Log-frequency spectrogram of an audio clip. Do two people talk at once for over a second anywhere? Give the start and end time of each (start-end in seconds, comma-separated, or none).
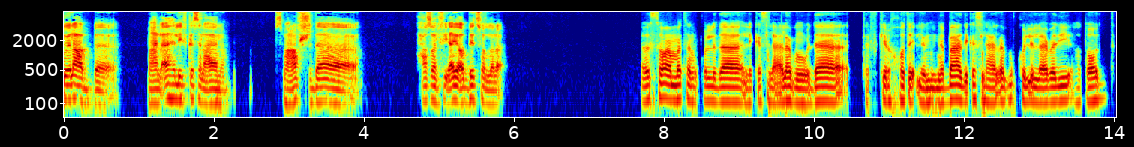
none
